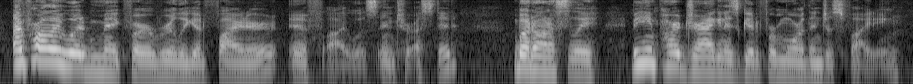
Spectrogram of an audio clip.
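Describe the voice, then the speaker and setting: Woman voicing a part-dragon librarian, possessive and flirty, lowish mellow voice, intimate teasing delivery, audio roleplay. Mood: candid, confiding. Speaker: voice actor. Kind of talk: roleplay audio drama monologue to listener.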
